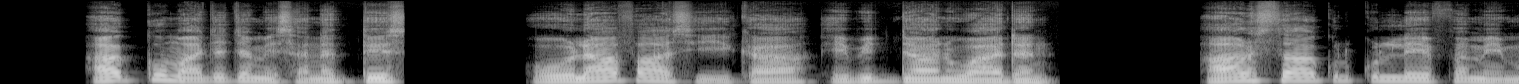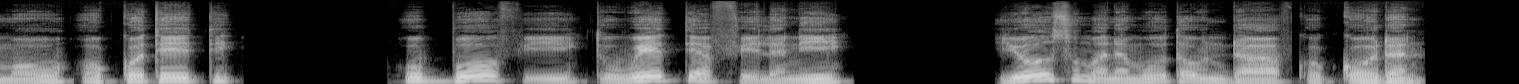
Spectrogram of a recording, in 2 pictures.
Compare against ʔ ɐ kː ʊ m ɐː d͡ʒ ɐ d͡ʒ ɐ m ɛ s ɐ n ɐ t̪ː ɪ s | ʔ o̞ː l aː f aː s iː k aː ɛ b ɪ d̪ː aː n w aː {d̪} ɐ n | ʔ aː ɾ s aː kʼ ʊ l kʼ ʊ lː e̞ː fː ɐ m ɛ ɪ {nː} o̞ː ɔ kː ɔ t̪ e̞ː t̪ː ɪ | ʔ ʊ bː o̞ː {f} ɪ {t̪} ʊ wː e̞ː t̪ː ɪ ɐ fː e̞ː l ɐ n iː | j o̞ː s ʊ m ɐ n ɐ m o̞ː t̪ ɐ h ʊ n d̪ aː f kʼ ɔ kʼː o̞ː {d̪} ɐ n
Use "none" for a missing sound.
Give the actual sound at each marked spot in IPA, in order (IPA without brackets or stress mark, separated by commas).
d̪, mː, f, t̪ʼ, d̪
